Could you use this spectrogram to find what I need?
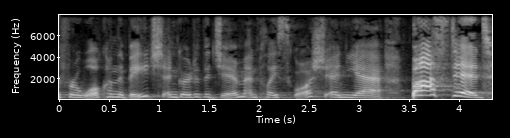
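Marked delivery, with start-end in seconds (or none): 3.5-4.3 outburst. Acted. Sudden diary outburst.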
